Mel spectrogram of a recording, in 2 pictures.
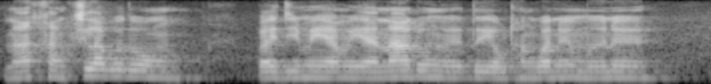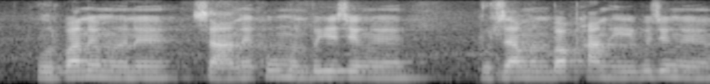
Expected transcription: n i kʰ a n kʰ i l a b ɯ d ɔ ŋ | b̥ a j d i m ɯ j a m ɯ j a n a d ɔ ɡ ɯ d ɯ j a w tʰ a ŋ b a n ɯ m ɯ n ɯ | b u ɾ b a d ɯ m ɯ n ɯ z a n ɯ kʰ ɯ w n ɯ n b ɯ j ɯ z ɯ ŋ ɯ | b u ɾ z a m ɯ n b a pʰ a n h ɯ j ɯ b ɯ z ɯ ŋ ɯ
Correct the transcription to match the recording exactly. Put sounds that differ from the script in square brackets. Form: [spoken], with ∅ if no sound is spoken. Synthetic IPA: n [a] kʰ a [ŋ] kʰ i l a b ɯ d ɔ ŋ | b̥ a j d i m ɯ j a m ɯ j a n a d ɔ [ŋ] ɯ d ɯ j a w tʰ a ŋ b a n ɯ m ɯ n ɯ | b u ɾ b a [n] ɯ m ɯ n ɯ z a n ɯ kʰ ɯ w [m] ɯ n b ɯ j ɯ z ɯ ŋ ɯ | b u ɾ z a m ɯ n b a pʰ a n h ɯ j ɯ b ɯ z ɯ ŋ ɯ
